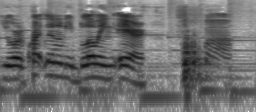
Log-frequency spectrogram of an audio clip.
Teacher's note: We have a bilabial consonant, thus we get the bilabial fricative fa, which in Sanskrit is the upadmaniyam. It's like the F, but the F is the labiodental fricative. This is the bilabial fricative.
